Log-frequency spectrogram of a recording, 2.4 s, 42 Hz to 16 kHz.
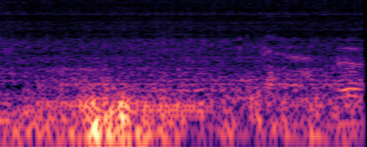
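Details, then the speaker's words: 2010 Nissan Rogue at a police auction, started right up with a jump, in rain: low, even idle with a brief rev, no knocks or rattles; engine sounds healthy, normal idle. "$85 on the key fee on the Nissan. She started right up with a jump."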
